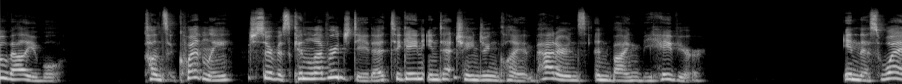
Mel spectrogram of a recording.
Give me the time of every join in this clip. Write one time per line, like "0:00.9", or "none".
0:02.5
0:02.9
0:04.2
0:04.5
